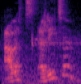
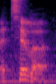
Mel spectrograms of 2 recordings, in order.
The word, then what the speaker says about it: Alita: about the uh Alita is it Al Alita yeah uh cuz I called it a tiller battle I've mispronounced that series for as long as I have been into weebery but the uh the battle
